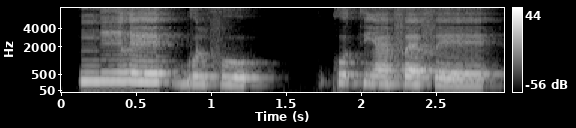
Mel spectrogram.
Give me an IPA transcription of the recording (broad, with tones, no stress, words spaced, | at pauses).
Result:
ŋiː˦le˦ | ɡ͡bu˨lfu˨ | kʷɛ˦kjɛ̃˧fɛ˧feː˨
